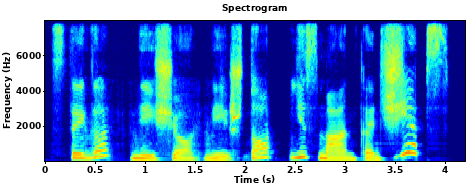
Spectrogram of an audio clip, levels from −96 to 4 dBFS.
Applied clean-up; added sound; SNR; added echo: neural mask model DeepFilterNet 3.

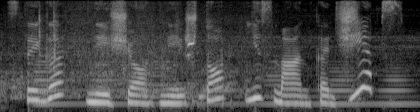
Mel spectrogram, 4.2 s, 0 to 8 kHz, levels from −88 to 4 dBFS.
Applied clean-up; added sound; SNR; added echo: none; Toilet flush / Water + Wind instrument, woodwind instrument; 14 dB; none.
